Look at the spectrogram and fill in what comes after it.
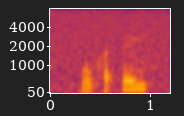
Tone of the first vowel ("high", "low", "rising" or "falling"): low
